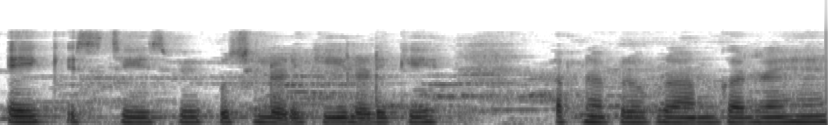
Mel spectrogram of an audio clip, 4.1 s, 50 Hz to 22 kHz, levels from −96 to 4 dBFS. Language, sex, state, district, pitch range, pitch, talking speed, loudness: Hindi, female, Haryana, Rohtak, 155-170 Hz, 165 Hz, 160 wpm, -17 LUFS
